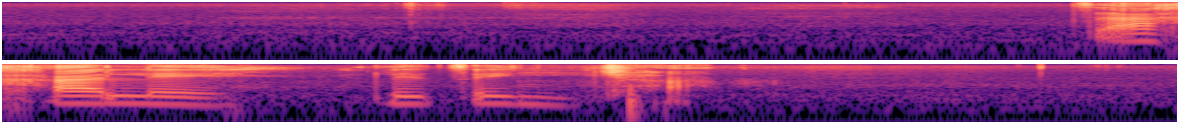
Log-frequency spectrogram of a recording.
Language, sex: Southern Sotho, female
